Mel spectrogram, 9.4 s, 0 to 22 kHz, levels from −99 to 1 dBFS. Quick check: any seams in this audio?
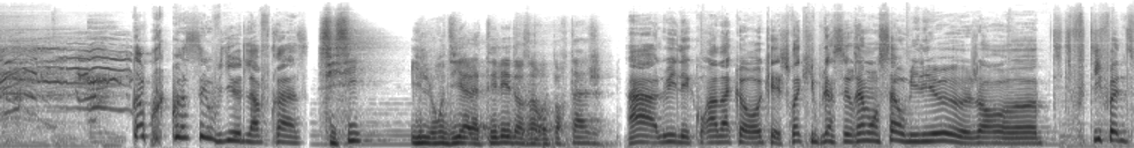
yes; 1 cut; at 2.6 s

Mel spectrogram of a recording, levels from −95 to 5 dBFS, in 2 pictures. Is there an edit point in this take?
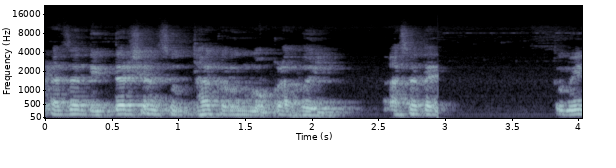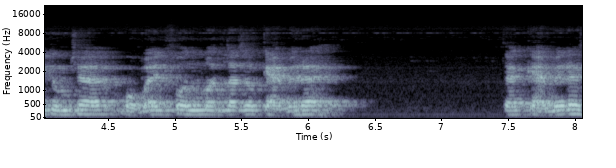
yes; 1 cut; at 2.9 s

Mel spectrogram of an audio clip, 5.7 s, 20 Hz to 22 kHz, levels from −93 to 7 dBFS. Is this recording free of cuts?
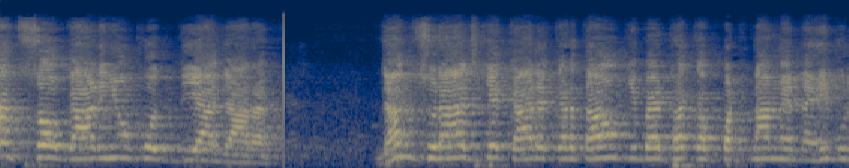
no; 1 cut; at 1.8 s

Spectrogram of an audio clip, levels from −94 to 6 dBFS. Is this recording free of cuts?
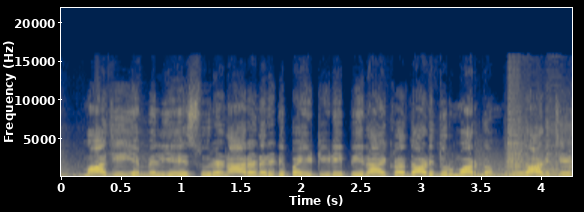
yes; 0 cuts

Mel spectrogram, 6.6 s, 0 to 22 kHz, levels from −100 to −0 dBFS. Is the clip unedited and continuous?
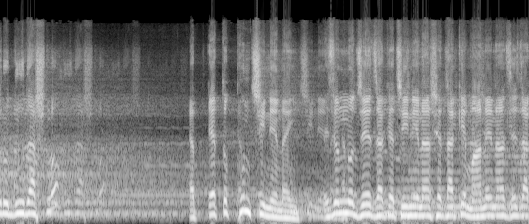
no; 1 cut; at 3.9 s

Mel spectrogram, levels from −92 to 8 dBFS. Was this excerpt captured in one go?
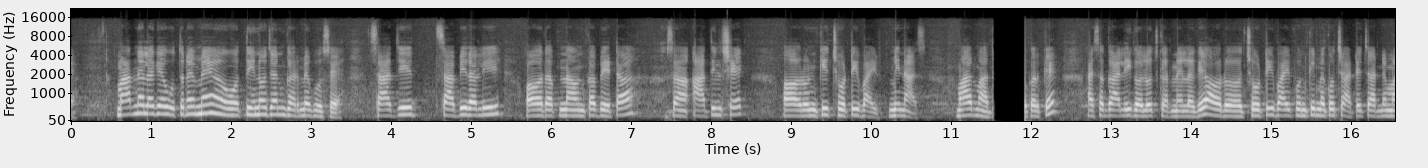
no; 1 cut; at 10.9 s

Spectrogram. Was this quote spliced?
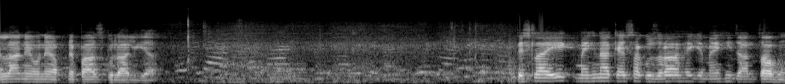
no; 0 cuts

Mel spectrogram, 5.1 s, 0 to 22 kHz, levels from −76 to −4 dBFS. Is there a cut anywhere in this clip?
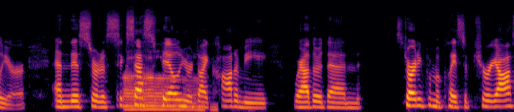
yes; 1 cut; at 1.1 s

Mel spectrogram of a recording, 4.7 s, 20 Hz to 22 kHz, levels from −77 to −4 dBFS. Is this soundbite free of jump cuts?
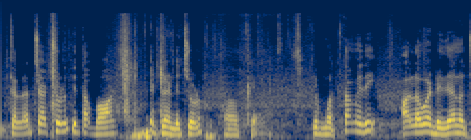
no; 1 cut; at 1.1 s

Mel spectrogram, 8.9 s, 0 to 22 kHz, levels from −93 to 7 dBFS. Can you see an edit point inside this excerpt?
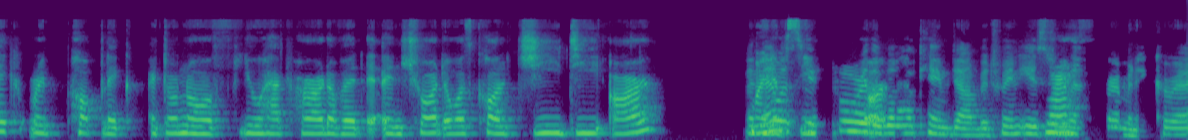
no; 0 cuts

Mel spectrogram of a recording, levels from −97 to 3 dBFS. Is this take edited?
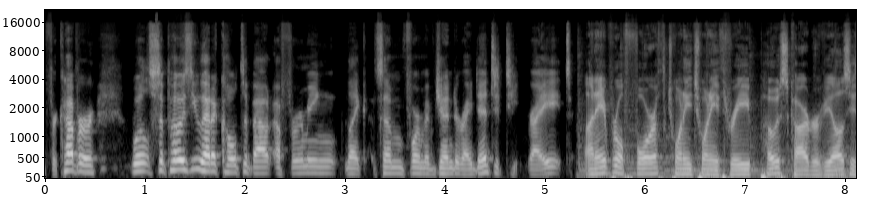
yes; 1 cut; at 5.2 s

